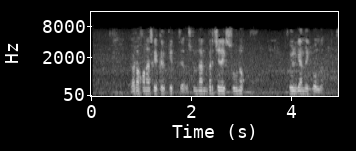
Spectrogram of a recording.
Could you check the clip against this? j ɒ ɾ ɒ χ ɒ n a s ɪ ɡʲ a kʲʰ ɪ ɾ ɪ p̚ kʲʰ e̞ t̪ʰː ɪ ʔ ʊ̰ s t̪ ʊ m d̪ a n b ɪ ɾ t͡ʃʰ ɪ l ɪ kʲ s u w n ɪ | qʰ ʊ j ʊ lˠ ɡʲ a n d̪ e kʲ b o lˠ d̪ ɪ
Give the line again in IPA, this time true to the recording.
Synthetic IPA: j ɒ ɾ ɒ χ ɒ n a s ɪ ɡʲ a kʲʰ ɪ ɾ ɪ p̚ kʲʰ e̞ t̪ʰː ɪ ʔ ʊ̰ s t̪ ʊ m d̪ a n b ɪ ɾ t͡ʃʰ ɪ l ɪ kʲ s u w n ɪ | qʰ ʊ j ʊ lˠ ɡʲ a n d̪ e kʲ b o lˠ d̪ ɪ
